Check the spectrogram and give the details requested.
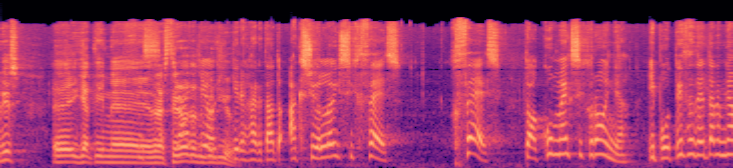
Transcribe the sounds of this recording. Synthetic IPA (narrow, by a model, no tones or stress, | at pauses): nis | ʝɐt̪inðɾɐst̪iɾit̪ɐt̪peoðçjiṵciɾiexɐɾit̪ɐt̪o̞ʔɐksio̞lo̞ʝisixθe̞s | xθe̞s | t̪o̞ɐkumeeksixɾo̞ɲɐipo̞t̪iθe̞t̪eit̪ɐnemɲɐ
